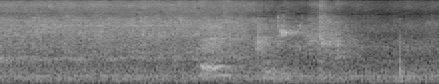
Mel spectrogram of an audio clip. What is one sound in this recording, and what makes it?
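A plastic squeeze bottle sputters as sauce squirts out.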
